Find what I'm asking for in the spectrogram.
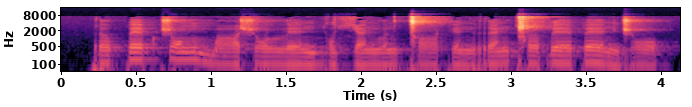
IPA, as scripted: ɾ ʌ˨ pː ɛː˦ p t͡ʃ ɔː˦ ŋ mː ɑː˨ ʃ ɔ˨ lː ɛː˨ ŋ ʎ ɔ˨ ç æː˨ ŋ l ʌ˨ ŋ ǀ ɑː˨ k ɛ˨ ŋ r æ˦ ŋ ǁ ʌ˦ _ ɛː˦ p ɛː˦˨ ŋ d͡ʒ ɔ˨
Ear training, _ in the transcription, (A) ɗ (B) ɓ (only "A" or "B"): B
